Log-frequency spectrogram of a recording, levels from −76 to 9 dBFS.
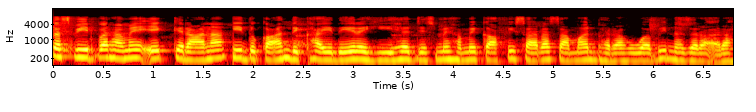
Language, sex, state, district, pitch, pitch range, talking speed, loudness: Hindi, female, Bihar, East Champaran, 180 Hz, 170-195 Hz, 195 wpm, -16 LUFS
